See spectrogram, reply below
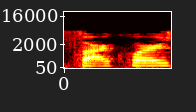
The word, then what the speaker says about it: Farquhar: A White Sox pitcher named Danny Farquhar, is that how you pronounce his name? – Yeah, this is really, yes you do, Farquhar is right, and this is a crazy, crazy story.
